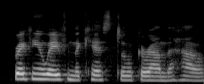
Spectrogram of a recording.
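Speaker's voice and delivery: plain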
